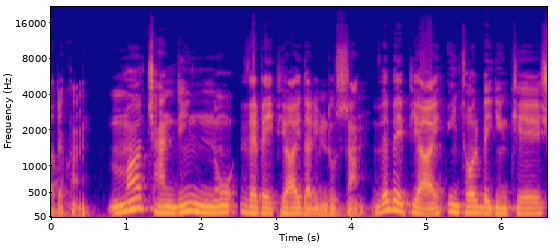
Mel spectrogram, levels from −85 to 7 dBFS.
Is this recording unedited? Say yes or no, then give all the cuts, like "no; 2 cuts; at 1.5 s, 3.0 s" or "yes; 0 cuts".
yes; 0 cuts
